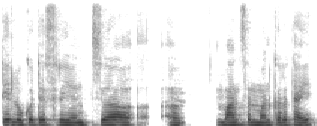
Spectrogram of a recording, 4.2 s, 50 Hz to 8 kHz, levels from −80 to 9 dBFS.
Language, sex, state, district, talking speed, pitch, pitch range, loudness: Marathi, male, Maharashtra, Dhule, 115 wpm, 150 Hz, 150-155 Hz, -18 LUFS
